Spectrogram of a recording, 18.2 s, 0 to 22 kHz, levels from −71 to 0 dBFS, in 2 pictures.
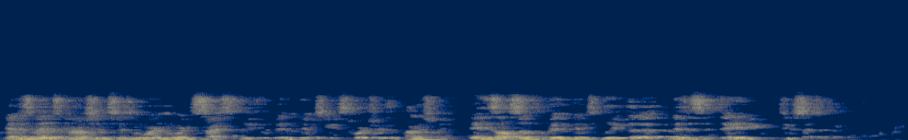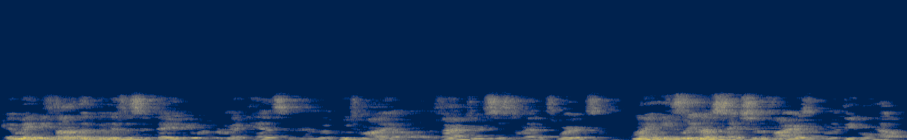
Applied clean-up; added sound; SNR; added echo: classical method WPE with log-MMSE.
